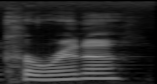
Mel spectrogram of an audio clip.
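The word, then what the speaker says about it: Corrina: Corina.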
